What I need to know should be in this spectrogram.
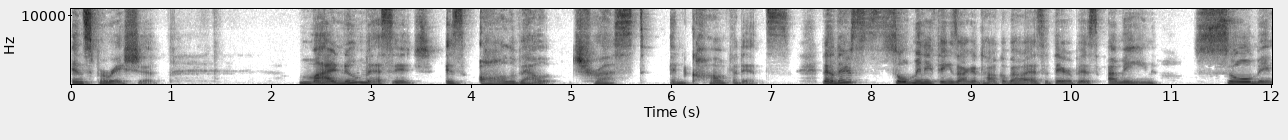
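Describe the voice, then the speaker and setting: A woman speaks fairly slowly at medium pitch, her voice somewhat breathy and her pitch swinging very widely. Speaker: motivational speaker and therapist. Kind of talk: motivational talk. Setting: recorded live, unedited.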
